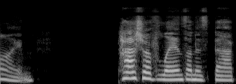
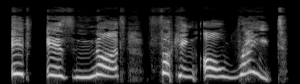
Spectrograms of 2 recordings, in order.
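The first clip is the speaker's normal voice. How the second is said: furious yell; 10 semitones higher, 6 dB louder, slower than usual. Acted. Yelling while slapping him.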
